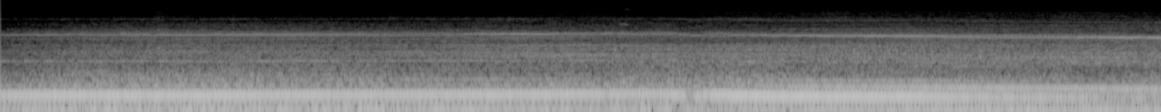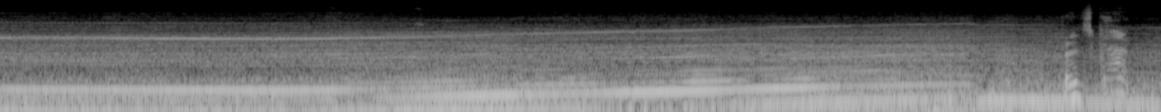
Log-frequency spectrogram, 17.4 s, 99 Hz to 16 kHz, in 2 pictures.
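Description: A 2012 Triumph Daytona 675 motorcycle engine holds a loud, steady drone near 6,000 RPM, its pitch climbing gradually toward the end, a rider talking over it.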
